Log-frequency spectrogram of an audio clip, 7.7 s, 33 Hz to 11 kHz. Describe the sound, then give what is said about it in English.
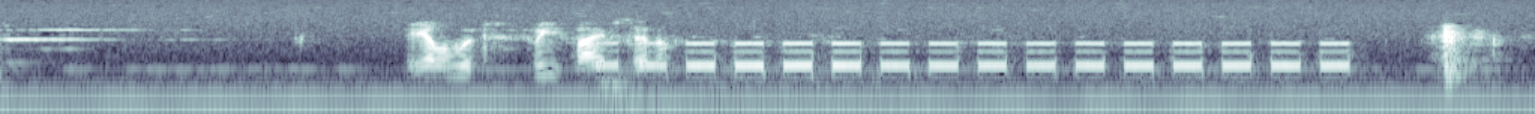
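Telephone number being dialed by touch-tone keypad: a long, even run of about a dozen short, steady beeps at a regular rhythm, with brief voices just before and after. “I dialed Haywood 357.”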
